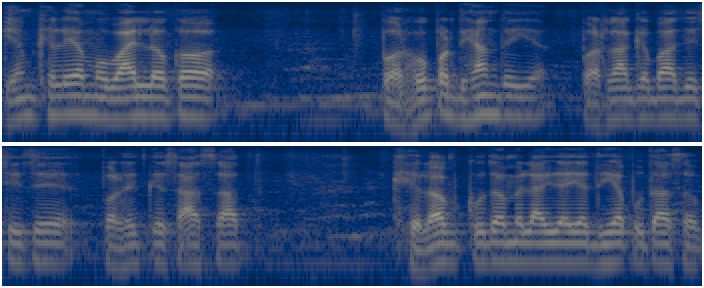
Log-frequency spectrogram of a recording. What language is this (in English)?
Maithili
